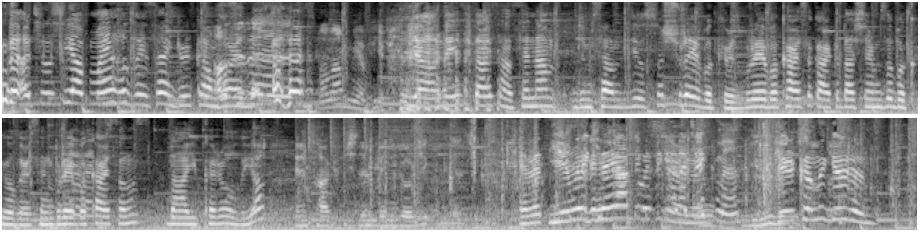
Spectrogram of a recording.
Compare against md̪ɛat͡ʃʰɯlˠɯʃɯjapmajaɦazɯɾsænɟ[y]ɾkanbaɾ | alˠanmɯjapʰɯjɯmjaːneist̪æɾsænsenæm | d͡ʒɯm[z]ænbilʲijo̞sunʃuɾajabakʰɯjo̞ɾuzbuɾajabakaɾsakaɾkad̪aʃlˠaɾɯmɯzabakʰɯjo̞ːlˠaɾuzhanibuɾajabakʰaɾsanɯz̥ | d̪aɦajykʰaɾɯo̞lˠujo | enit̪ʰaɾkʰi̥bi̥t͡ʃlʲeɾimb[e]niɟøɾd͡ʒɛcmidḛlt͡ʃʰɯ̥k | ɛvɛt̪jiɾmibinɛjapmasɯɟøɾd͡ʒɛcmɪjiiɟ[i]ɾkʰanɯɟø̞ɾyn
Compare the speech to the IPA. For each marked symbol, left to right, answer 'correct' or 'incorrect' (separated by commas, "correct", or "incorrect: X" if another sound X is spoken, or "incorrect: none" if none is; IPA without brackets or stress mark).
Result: correct, incorrect: s, correct, incorrect: y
